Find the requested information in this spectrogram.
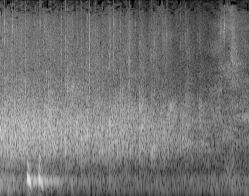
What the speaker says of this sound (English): People are finally clapping for me.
